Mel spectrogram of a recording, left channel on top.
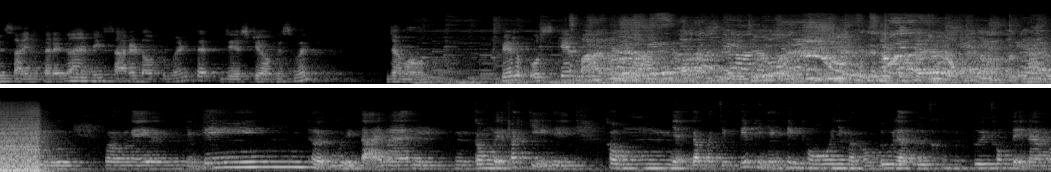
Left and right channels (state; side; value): different; both; correlation -0.01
